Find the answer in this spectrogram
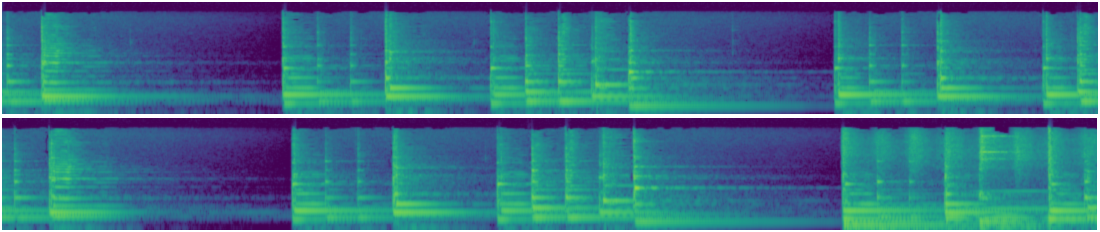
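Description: Light, happy background music: a bright mallet-percussion melody in short phrases of a few struck notes, each phrase dying away into a brief pause before the next begins, about every three seconds.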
